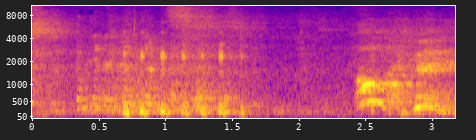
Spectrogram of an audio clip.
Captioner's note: audience laughs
